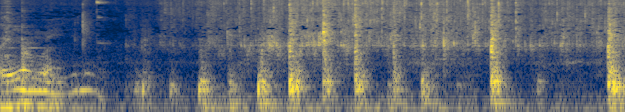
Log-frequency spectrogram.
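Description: Raisins frying in a pan on a new brass-burner gas stove, with a soft sizzle and scattered light clinks and stirring taps throughout, fairly close and moderately loud.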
